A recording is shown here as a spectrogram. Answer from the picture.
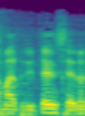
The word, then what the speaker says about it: Matritense: más conocida como la Matritense. No sé si lo he dicho bien, Manu. – Perfectamente.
